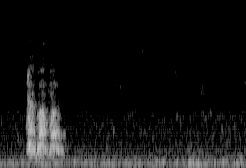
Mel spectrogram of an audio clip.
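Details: Reactive female dog barking on a walk at the sight of her trigger, another dog: a quick burst of three sharp barks, then quiet with low background rumble.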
